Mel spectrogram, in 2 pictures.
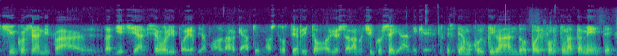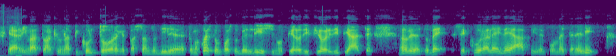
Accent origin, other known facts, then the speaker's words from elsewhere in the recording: Milan, Lombardy, Italy; born there; Sono nato a Milano, sì, sono un cittadino ma anche uomo di bosco.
